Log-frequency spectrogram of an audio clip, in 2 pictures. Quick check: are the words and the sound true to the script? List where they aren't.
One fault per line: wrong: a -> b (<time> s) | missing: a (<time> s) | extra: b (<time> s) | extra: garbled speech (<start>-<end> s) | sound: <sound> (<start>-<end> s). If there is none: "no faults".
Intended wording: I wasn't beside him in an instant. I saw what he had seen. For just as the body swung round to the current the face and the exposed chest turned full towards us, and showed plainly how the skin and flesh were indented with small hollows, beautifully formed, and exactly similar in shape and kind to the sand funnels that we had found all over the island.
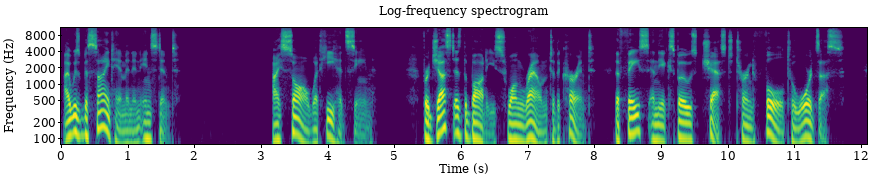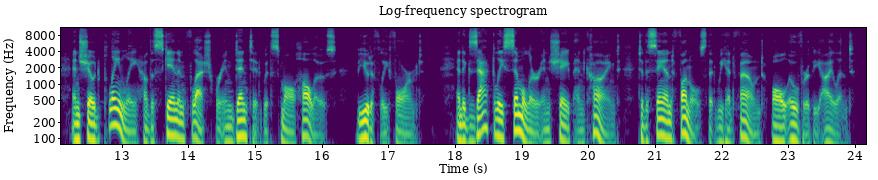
wrong: wasn't -> was (0.1 s)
